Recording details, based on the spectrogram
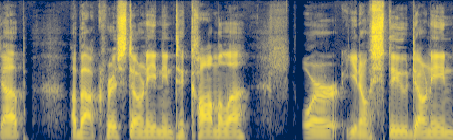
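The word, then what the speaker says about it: Kamala: Larson another $10 million worth of xrp to camela sorry comma I'm trying to get the pronunciation correct for everybody out there kamla kamla gets another $10 million worth of xrp from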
